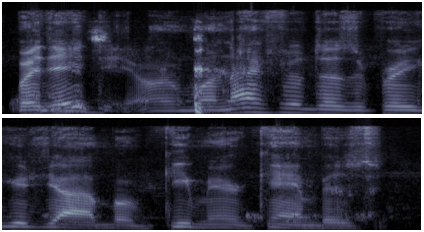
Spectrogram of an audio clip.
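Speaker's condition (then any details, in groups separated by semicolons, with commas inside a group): ALS; losing ability to talk and swallow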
